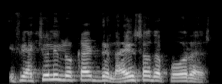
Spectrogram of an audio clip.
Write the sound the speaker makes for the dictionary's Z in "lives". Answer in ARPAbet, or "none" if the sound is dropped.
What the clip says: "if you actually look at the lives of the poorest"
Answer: S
